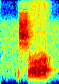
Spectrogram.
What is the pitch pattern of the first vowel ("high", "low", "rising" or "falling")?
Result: rising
